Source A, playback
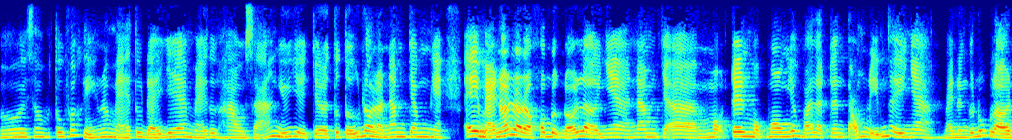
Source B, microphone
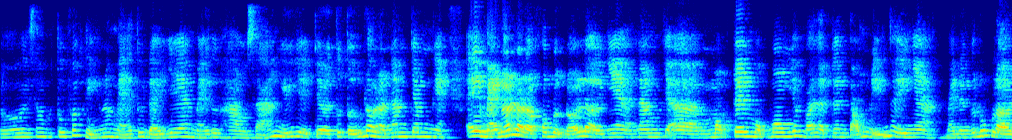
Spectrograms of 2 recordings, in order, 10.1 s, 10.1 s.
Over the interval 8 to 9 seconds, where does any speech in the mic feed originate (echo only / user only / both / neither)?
echo only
